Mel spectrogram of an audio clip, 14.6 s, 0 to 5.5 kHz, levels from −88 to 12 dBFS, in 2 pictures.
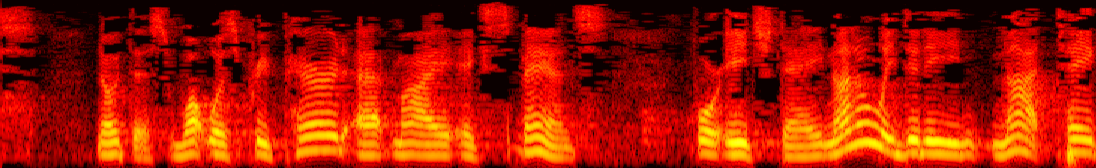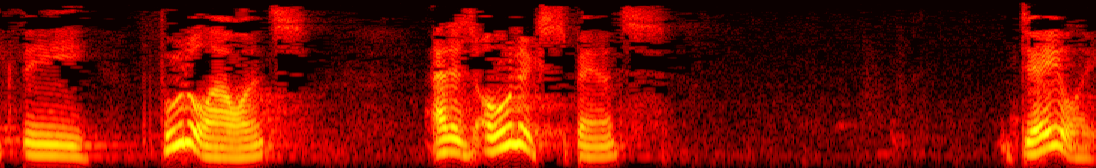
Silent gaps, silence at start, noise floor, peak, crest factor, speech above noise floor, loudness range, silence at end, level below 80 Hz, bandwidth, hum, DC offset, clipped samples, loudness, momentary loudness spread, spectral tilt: none; 0 s; -62 dBFS; -2 dBFS; 20 dB; 43 dB; 4 LU; 0 s; -60 dBFS; 5.4 kHz; none; under 0.1%; under 0.1%; -20 LUFS; 14 LU; -9.5 dB/octave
